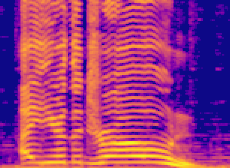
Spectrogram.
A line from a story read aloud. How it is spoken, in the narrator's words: he shouted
